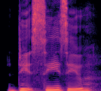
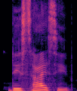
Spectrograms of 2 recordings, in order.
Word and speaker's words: decisive: It's not decisive, decisive, decisive, decisive.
